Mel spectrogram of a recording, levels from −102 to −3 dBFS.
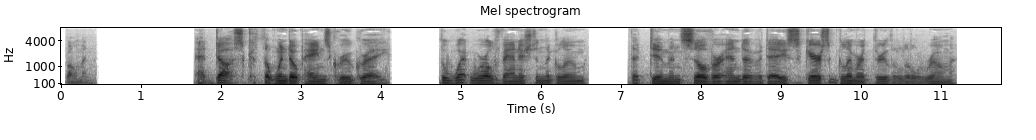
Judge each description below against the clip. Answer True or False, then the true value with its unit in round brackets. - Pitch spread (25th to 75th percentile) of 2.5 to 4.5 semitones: True (2.8 semitones)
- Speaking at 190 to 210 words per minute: False (145 wpm)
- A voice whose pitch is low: True (105 Hz)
